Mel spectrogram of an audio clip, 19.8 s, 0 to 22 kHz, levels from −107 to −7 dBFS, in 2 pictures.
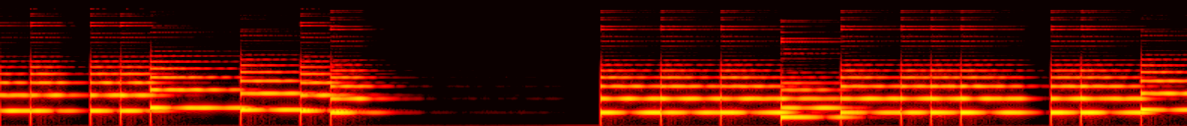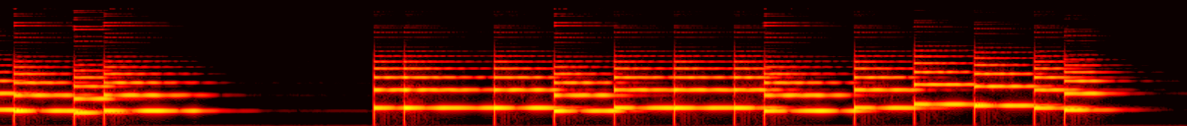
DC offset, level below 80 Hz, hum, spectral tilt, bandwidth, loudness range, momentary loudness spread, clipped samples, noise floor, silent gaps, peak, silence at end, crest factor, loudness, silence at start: under 0.1%; -84 dBFS; none; -4 dB/octave; 15.5 kHz; 4 LU; 4 LU; under 0.1%; under -90 dBFS; none; -26 dBFS; 0.55 s; 16 dB; -41 LUFS; 0 s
